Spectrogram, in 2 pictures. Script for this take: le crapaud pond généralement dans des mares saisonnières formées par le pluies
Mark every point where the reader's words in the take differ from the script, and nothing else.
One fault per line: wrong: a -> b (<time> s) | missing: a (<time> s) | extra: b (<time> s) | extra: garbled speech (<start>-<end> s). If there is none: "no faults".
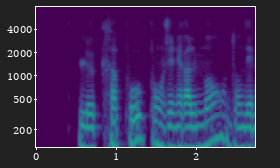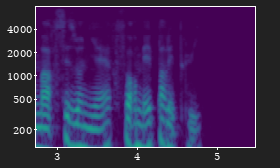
wrong: le -> les (4.4 s)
